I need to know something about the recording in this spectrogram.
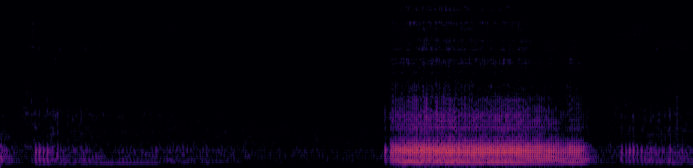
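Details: Sleeping bulldog snoring: one long, loud, raspy snore of over a second in the middle, with softer snuffling breaths before and after it in a quiet room.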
